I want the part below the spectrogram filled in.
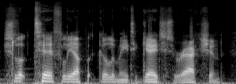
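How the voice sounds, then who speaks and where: A man's voice: on the low side, quick pace, vocal fry. Man hosting a playthrough, music behind. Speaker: let's play host. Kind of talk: casual commentary and dramatic reading of a visual novel.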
